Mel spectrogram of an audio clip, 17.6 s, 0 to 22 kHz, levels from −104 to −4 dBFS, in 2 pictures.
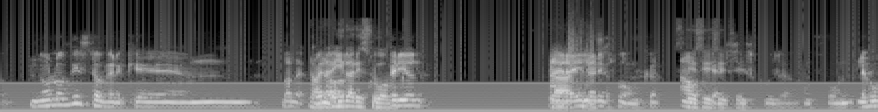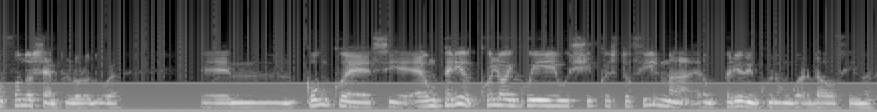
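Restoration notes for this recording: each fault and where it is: buzz 50 Hz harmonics 20 -31 dBFS
crackle 79/s -33 dBFS
1.1 pop -12 dBFS
5.67–6.1 clipped -19 dBFS

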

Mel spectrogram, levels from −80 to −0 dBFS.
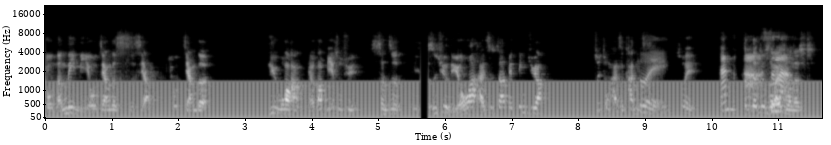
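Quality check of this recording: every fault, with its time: buzz 50 Hz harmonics 27 -26 dBFS
5.62–5.74 gap 0.12 s

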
